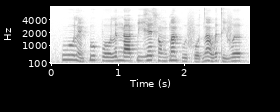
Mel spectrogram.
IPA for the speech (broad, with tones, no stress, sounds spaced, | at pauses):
w u˦ l ɛ̃˨ k͡p u˦ p oː˧ l ə˦ ŋ aː˧ k͡p i˧ ɣ ɛ˦ s ɔ̃˧ ɡ͡b ã˦˨ kʷ ɨ˨ f o˨ d ã˦˨ w ə˦ t i˨ v ə˦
